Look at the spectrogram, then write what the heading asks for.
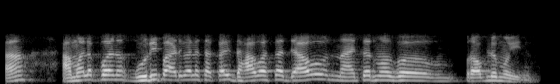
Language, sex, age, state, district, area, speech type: Marathi, male, 30-45, Maharashtra, Raigad, rural, conversation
